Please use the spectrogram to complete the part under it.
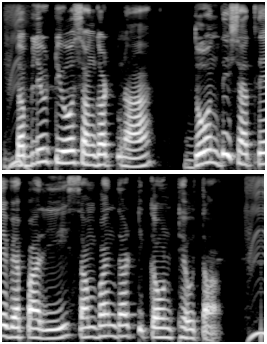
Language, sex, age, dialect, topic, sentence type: Marathi, male, 18-24, Southern Konkan, banking, statement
